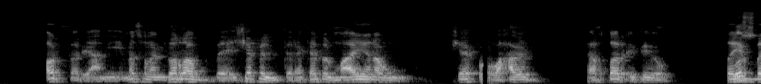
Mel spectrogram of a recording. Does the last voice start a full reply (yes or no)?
no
